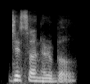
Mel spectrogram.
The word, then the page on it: dishonourable: Indian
